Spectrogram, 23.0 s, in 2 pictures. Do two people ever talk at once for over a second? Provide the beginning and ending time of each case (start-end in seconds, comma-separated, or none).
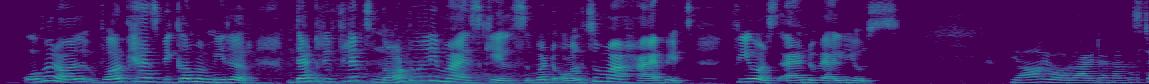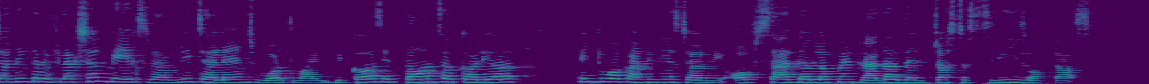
none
